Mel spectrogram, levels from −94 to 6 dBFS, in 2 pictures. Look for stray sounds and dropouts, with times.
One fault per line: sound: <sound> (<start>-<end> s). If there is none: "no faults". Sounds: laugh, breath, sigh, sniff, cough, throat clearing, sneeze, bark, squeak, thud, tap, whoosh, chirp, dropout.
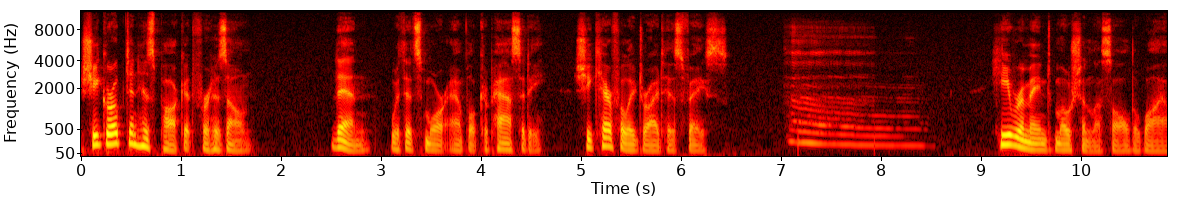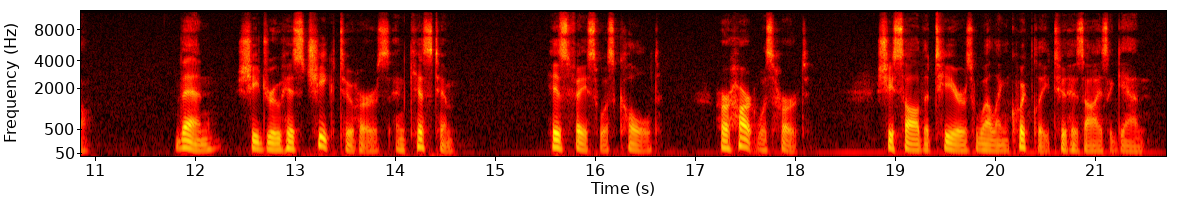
sound: sigh (7.0-8.6 s)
